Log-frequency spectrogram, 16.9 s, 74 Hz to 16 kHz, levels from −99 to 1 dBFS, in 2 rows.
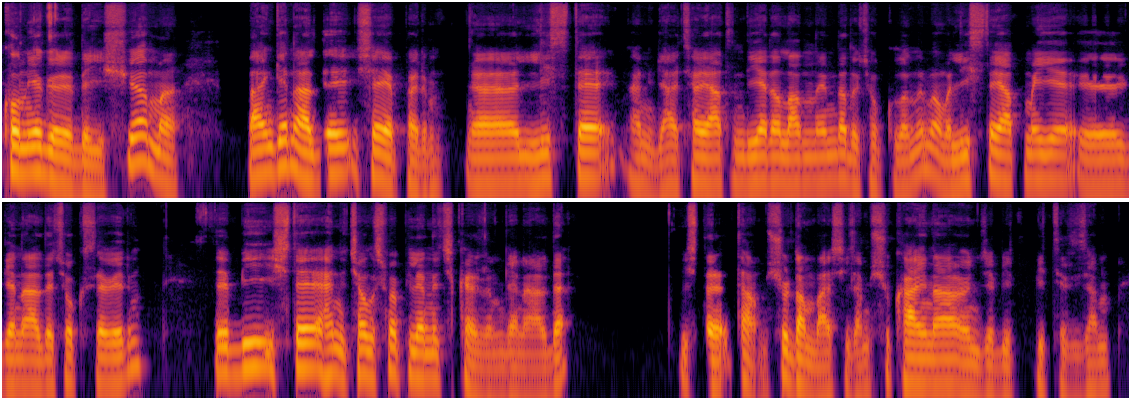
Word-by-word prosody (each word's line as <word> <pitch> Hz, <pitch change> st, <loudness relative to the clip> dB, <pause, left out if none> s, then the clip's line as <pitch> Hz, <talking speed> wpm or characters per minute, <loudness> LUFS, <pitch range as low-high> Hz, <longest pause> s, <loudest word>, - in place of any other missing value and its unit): konuya 150 Hz, -1 st, +7 dB
göre 115 Hz, -8 st, +3 dB
değişiyor 95 Hz, -, 0 dB
ama 170 Hz, -, -1 dB, 0.5 s
ben 140 Hz, +2 st, +4 dB
genelde 150 Hz, -2 st, +4 dB
şey 135 Hz, -, +2 dB
yaparım, 95 Hz, +1 st, -1 dB, 0.2 s
eee, -, -, 0 dB, 0.5 s
liste, 130 Hz, +4 st, +2 dB
hani, 110 Hz, -6 st, -7 dB
gerçi 105 Hz, +4 st, -6 dB
hayatın 115 Hz, +1 st, +1 dB
diğer 120 Hz, +1 st, +1 dB
alanlarında 115 Hz, +2 st, -1 dB
da 105 Hz, -, -5 dB
çok 100 Hz, -2 st, -12 dB
kullanırım 130 Hz, +9 st, -5 dB
ama 100 Hz, -, -1 dB
liste 120 Hz, +5 st, -3 dB
yapmayı, 125 Hz, 0 st, 0 dB, 0.3 s
eee, 110 Hz, 0 st, -2 dB
genelde 110 Hz, -1 st, 0 dB
çok 115 Hz, +2 st, -5 dB
severim 115 Hz, +11 st, -1 dB, 0.5 s
ve 150 Hz, 0 st, +2 dB
bir, 175 Hz, +1 st, +4 dB
işte, 170 Hz, 0 st, +4 dB
hani, 135 Hz, -3 st, 0 dB
çalışma 140 Hz, +1 st, 0 dB
planı 125 Hz, -3 st, 0 dB
çıkarırım 85 Hz, -8 st, -5 dB
genelde. 85 Hz, -1 st, -3 dB, 0.9 s
İşte, -, -, +1 dB
tamam, -, -, -3 dB
şuradan -, -, +1 dB
başlayacağım, -, -, -5 dB
şu -, -, -9 dB
kaynağı 110 Hz, -1 st, +3 dB
önce 95 Hz, -2 st, -4 dB
bir 90 Hz, -, -8 dB
bitireceğim, 95 Hz, +6 st, -10 dB
115 Hz, 150 wpm, -24 LUFS, 105-135 Hz, 0.9 s, konuya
